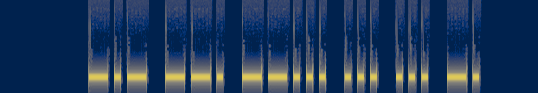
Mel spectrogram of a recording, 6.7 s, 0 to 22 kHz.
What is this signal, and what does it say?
Morse code, heard as a keyed tone, about 15 wpm, 700 Hz. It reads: KG7SSN
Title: USA Call Signs - 6 Characters - 2x Character Spacing - 15wpm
